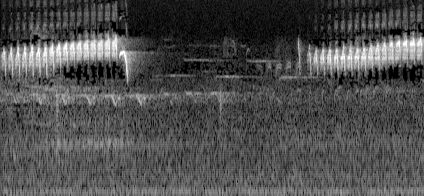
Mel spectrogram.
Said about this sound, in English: A northern parula, some say parula, still others perula, sings its rapid rising trill.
